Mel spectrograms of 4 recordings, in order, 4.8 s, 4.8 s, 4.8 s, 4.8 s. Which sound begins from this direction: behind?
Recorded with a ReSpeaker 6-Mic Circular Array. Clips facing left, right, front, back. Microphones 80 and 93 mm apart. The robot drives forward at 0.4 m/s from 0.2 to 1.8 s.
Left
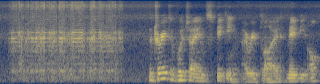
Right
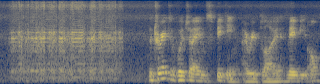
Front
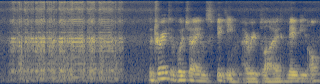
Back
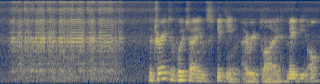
A man speaking, at 2.2 s.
